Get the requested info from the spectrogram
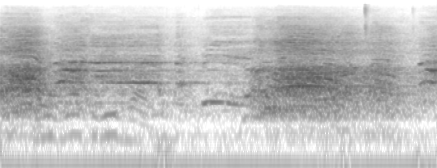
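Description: A crowd of men shouting together in two bursts: a short one at the start and a longer one in the second half.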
